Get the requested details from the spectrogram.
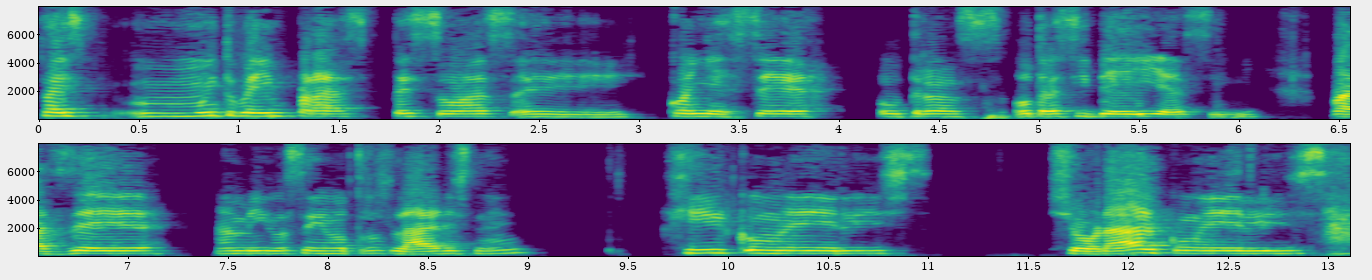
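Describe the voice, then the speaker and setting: Speaking with a slight Spanish accent, a woman of medium pitch talks at a very slow pace in a monotone, flat intonation. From Mexico. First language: Spanish (speaking Portuguese). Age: young. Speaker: guest. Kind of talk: casual chat. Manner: careful pronunciation.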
